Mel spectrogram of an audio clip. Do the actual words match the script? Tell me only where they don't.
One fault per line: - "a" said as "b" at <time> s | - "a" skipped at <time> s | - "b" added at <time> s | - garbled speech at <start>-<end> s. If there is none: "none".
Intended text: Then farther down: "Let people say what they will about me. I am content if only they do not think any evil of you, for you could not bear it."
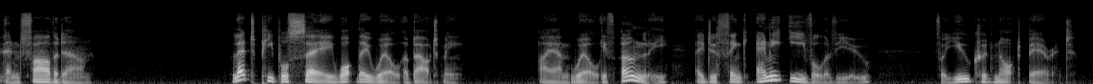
- "content" said as "will" at 5.7 s
- "not" skipped at 7.2 s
